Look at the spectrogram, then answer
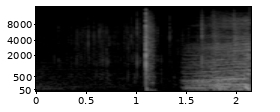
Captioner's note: pop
